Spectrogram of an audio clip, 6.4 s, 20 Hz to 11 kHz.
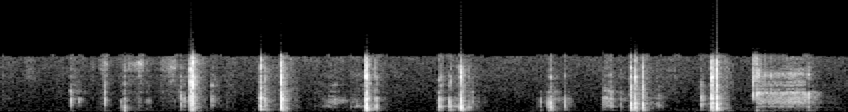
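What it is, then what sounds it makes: Cardboard shipping box. Fingertips and nails of both hands tap and scratch the top and front of a closed, hollow, medium-size teal and white corrugated cardboard mailer box (Beauty Box 5) with a shipping label. An irregular series of short, dry, hollow taps is heard, each dying away almost at once, with bright papery scratching between them and a longer scratching rub at the end.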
